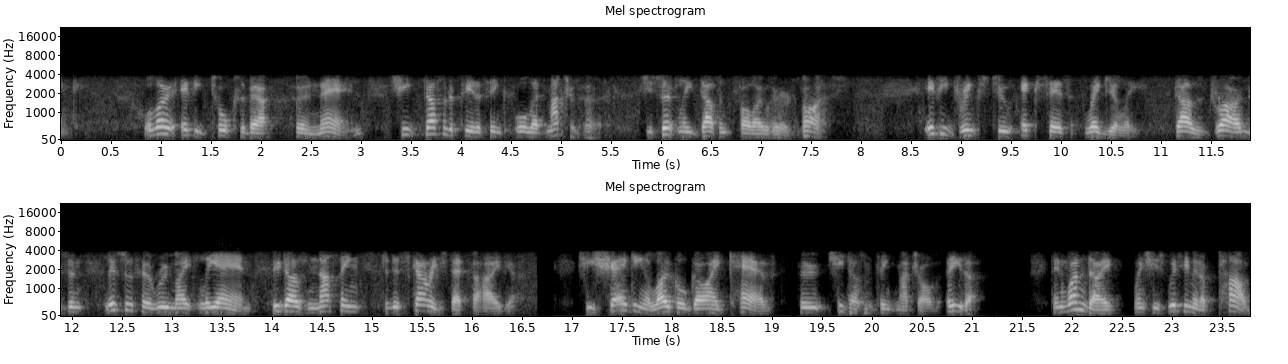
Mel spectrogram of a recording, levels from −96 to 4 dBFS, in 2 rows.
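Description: Throughout, the speech sounds thin, boxed-in and plainly buzzy, with nothing above about 3.6 kHz and little below 250 Hz. That is the AMR narrowband mobile codec at work: the audio has been squeezed through a telephone-band mobile speech coder that rebuilds each 20 ms frame from a vocal-tract model and a handful of excitation pulses. The plainly synthetic, buzzy edge fits a low mode around 7.4 kbps.

From 4.92 to 5.55 s the speech turns hoarse and gargly, scratchy but still at roughly the same pitch and loudness. These are AMR bit errors. Flipped bits in the weakly protected part of each frame misplace the excitation pulses and skew the finer pitch, gain and spectral values, at a rate of about one bit in ten. A milder stretch of the same roughness follows from 7.10 to 7.73 s, with fewer bits corrupted. A third, moderate burst runs from 19.66 to 20.01 s, ending just before "think much of either".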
